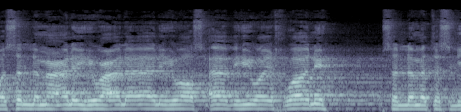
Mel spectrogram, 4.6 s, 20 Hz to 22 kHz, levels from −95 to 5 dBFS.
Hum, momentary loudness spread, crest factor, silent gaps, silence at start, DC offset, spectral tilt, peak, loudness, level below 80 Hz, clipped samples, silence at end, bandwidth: none; 8 LU; 14 dB; none; 0 s; under 0.1%; -6 dB/octave; -4 dBFS; -19 LUFS; -58 dBFS; under 0.1%; 0 s; 15.5 kHz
